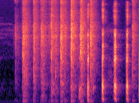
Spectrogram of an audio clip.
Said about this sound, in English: He's like, but he hits the keyboard like, like violently assaulting the keyboard.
